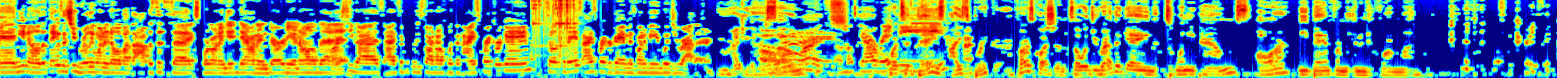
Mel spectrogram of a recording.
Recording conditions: poor sound quality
